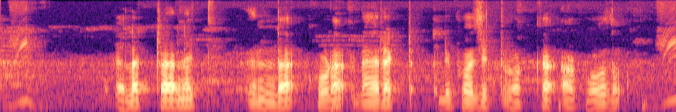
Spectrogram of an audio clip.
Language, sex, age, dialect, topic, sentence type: Kannada, male, 31-35, Central, banking, statement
